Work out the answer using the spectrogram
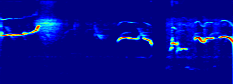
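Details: Oriental magpie-robin (kacer) singing a few loud, pure whistled notes, rising then wavering, in quick short phrases with brief pauses between.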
